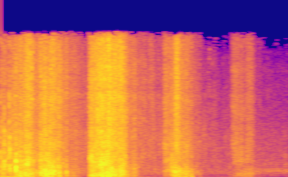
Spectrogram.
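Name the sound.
running footsteps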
